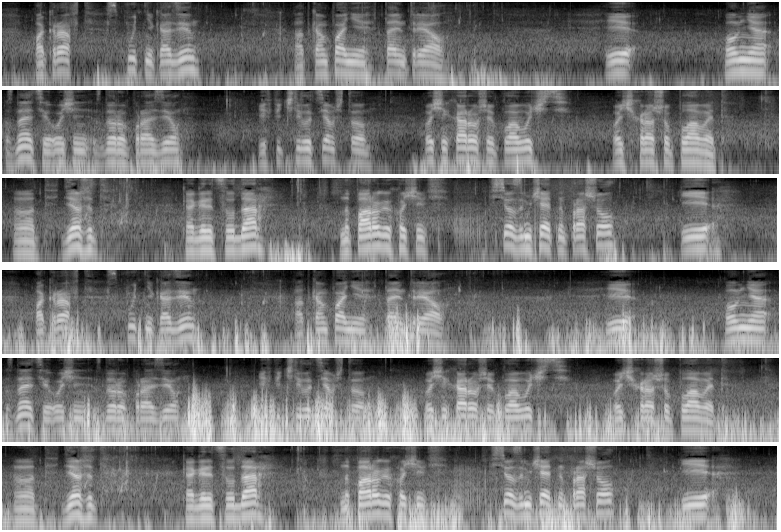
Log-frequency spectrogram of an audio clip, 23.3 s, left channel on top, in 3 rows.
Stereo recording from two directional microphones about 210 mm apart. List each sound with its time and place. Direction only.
0.3 s speech: 15° left (ahead or behind)
6.0 s speech: 15° left (ahead or behind)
